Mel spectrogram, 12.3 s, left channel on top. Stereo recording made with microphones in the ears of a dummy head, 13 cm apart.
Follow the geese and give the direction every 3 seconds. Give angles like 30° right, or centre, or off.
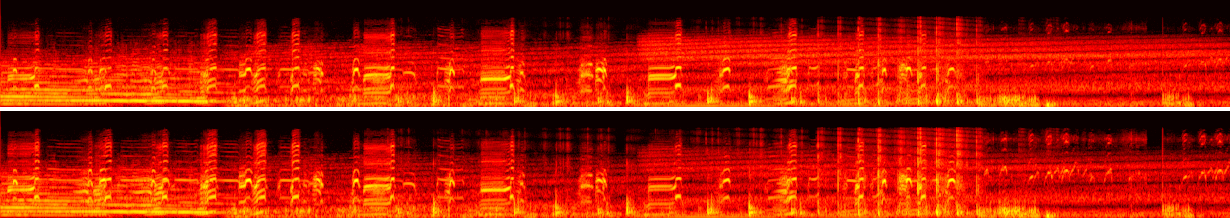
50° right, centre, 10° left, 60° right.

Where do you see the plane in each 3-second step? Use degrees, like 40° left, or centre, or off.
20° left, 50° left, 60° left, 60° left.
